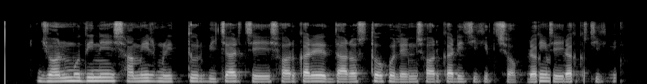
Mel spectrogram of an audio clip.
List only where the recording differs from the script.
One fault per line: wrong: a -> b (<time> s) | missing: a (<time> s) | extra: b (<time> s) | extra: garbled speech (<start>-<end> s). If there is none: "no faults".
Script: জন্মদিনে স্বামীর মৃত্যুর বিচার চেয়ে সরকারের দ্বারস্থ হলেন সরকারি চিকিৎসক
extra: garbled speech (5.3-6.2 s)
